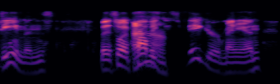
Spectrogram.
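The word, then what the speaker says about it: daemons: are referred to as I call them Damons d a e right but the pronounced demons but so probably bager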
